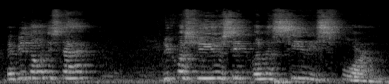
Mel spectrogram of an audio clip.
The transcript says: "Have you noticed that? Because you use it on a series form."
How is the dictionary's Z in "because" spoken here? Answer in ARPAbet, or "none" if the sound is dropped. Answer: S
